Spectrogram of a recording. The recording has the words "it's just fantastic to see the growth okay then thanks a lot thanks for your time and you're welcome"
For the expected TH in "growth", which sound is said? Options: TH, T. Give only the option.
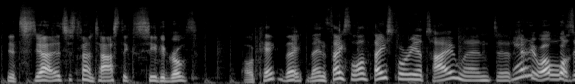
TH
